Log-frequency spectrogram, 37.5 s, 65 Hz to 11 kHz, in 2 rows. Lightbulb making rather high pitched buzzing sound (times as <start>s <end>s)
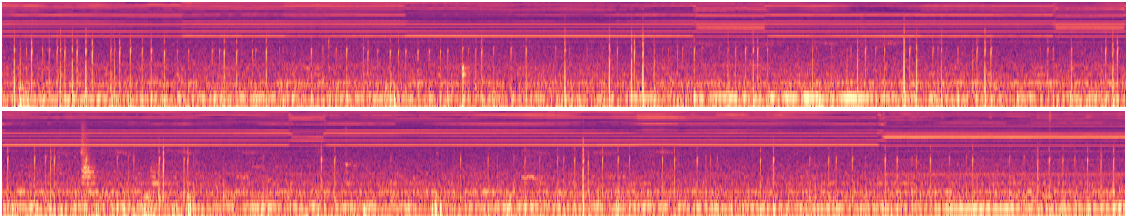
10.2s 37.4s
